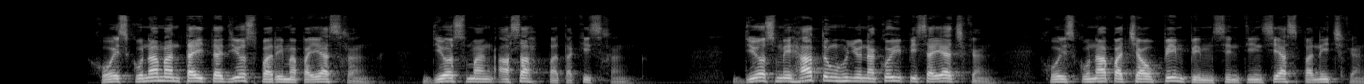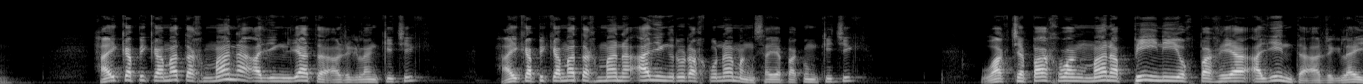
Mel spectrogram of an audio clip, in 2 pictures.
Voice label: salmos, quechua ayacucho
